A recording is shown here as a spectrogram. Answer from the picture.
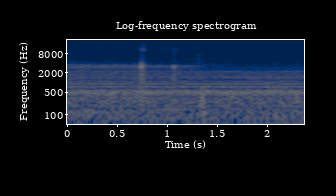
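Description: Faint hiss of air being drawn through a vape as a hit is taken, fading out about a second in, with a couple of small clicks.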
